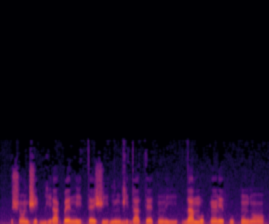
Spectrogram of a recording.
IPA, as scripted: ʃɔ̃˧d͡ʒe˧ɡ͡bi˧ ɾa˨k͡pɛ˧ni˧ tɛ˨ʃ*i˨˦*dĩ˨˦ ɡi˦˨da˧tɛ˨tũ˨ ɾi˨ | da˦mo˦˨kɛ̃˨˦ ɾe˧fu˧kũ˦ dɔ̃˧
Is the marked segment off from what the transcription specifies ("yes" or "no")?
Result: yes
